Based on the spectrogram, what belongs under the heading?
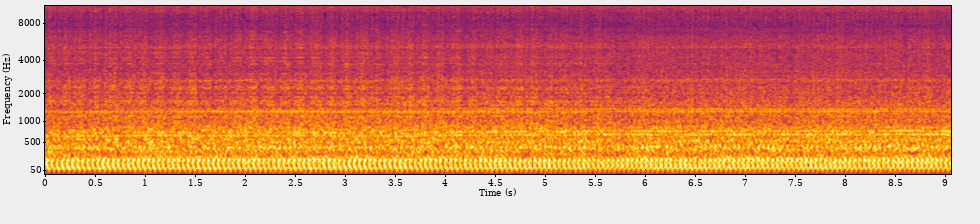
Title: new husqvarna ts 242 grinding sound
